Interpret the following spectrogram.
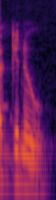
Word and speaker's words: GNU: El sistema se llama GNU, es decir, GNU, y se pronuncia GNU.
